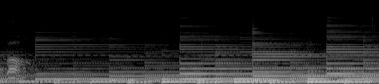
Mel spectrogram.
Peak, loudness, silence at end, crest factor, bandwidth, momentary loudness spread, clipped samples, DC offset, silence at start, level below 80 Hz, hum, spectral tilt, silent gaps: -12 dBFS; -28 LUFS; 0 s; 14 dB; 9 kHz; 8 LU; under 0.1%; under 0.1%; 0 s; -52 dBFS; none; -9 dB/octave; none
